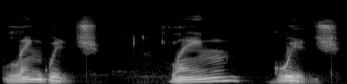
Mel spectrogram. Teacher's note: You have the nasal sound, lang, and the hard g, gwidge.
